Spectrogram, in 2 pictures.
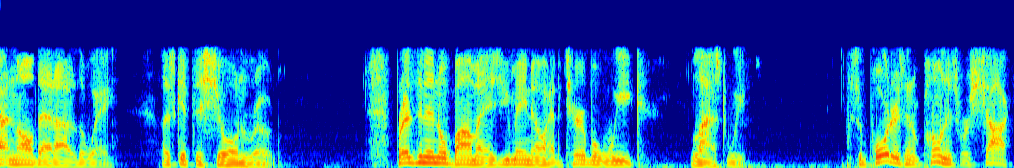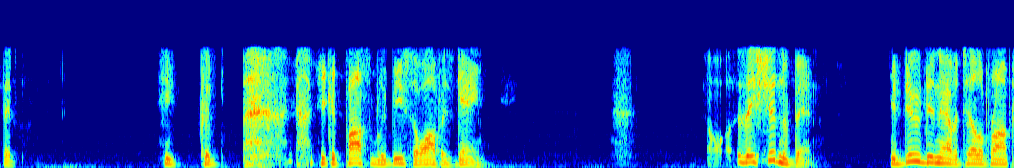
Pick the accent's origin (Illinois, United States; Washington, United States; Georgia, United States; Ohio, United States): Illinois, United States; Chicago; moved away; also born or lived in Evanston, Illinois; I'm a Chicagoan, and I grew up in the city of Chicago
